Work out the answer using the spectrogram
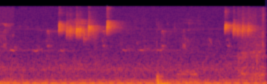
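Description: A European robin gives three brief, high, thin calls spaced about a second apart, over a steady low rumble.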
